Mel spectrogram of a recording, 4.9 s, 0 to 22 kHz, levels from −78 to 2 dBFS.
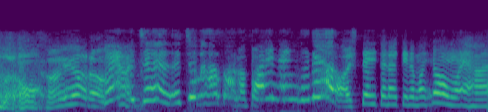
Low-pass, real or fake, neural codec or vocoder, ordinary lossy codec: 7.2 kHz; fake; codec, 16 kHz, 1 kbps, FunCodec, trained on LibriTTS, 50 frames a second; Opus, 24 kbps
